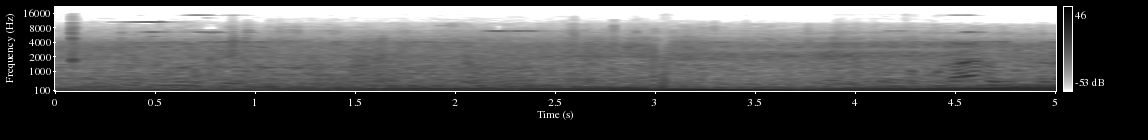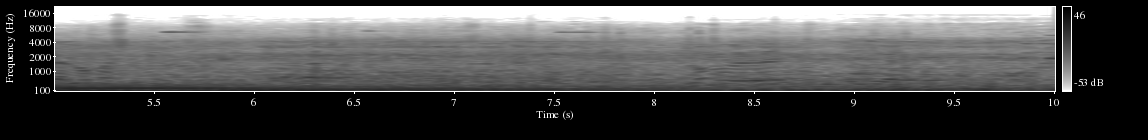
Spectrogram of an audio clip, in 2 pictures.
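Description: A motor vehicle's engine running close by: a low, steady hum whose pitch climbs about three seconds in and eases off again after about seven seconds. A few voices can be heard.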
